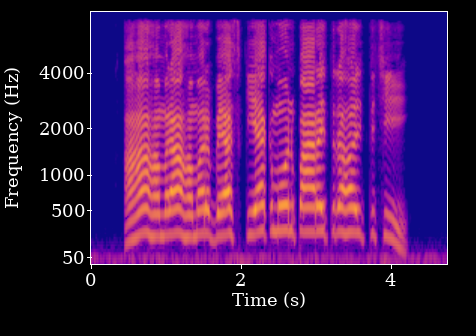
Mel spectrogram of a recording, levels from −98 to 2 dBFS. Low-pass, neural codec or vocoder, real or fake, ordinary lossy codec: 7.2 kHz; none; real; MP3, 48 kbps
